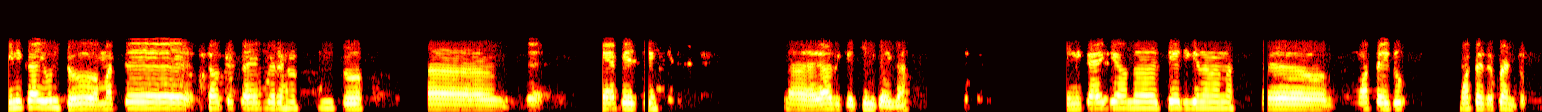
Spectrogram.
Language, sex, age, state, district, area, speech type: Kannada, male, 30-45, Karnataka, Dakshina Kannada, rural, conversation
